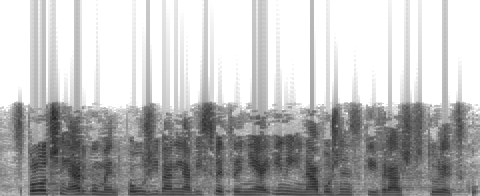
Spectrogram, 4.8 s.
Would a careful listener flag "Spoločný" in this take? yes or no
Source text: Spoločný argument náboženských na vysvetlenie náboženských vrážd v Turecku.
no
